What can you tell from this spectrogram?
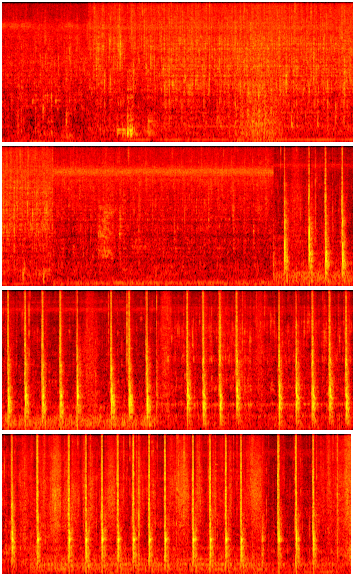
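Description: Rhythmic chopping, a blade striking wood about two to three times a second with short pauses, starting about twelve seconds in. Before it there is only quiet outdoor ambience with a steady high tone.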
